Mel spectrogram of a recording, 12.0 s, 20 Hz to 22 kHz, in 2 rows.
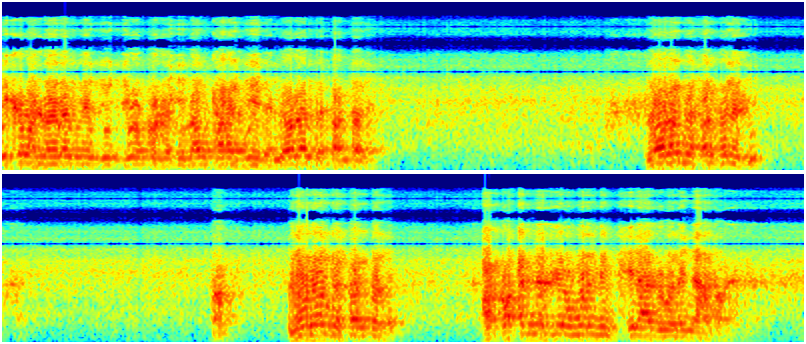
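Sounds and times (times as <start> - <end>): recording hiss: 0.0 - 12.0.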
